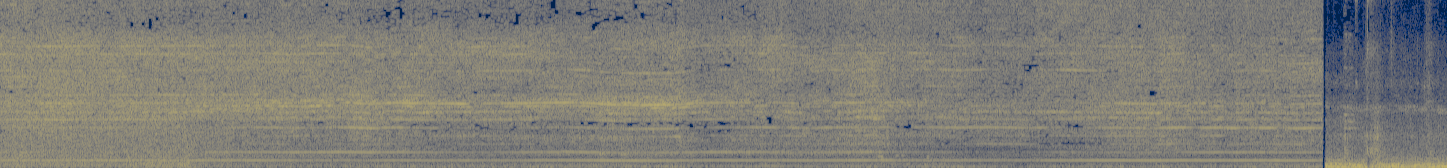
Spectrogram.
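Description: Pneumatic hand tool running steadily in the combustion chamber of a Toyota cylinder head, a constant whine with hissing air. It cuts off suddenly near the end, and a lower rumble takes over.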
